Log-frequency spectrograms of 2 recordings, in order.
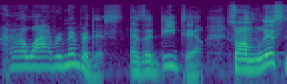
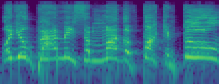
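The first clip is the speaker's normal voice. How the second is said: shrill, very high, very loud yell; 13 semitones higher, 11 dB louder than usual. A speaker repeating what a woman shouted, retelling a yell. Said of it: "she yelled it at the top of her lungs".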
